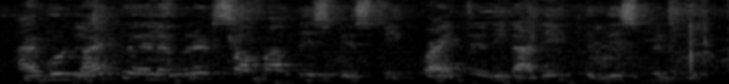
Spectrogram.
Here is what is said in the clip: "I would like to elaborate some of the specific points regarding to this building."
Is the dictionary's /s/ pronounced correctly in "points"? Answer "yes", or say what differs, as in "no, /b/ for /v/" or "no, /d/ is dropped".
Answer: no, /s/ is dropped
